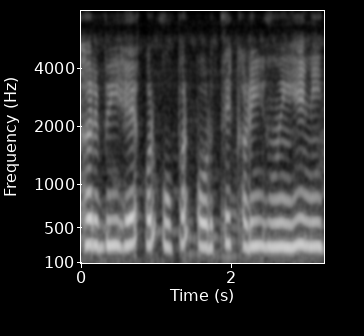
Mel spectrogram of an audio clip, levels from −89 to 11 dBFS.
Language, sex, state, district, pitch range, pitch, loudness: Hindi, female, Madhya Pradesh, Bhopal, 275-300 Hz, 290 Hz, -14 LUFS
